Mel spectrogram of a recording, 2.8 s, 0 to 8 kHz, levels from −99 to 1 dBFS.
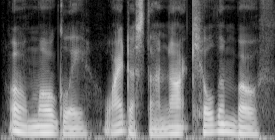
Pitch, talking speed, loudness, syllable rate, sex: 100 Hz, 195 wpm, -17 LUFS, 4.1 syllables/s, male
